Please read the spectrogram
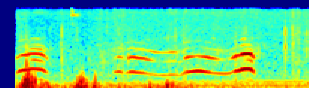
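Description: A toddler's high-pitched, wordless vocalizing: a short call, then a longer wavering sing-song note that rises just before it stops. A few soft thuds sound underneath.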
